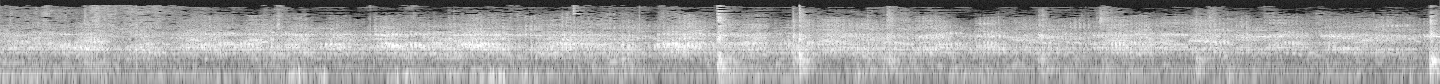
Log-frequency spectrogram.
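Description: A large flock of demoiselle cranes calling all at once, a steady din of many overlapping calls. A couple of sharp clicks come about halfway through.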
